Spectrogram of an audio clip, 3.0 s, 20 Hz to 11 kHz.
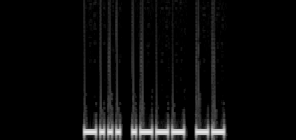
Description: Morse code, heard as a keyed tone, about 30 wpm, 700 Hz. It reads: BJM
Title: USA Call Sign Postfixes - 3 Letters 30wpm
